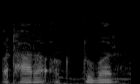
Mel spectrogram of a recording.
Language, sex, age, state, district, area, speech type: Nepali, male, 45-60, West Bengal, Jalpaiguri, rural, spontaneous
